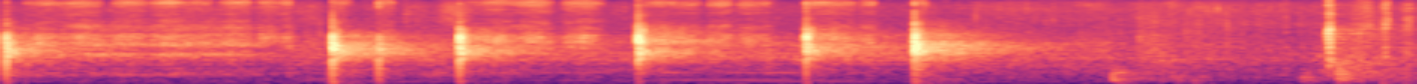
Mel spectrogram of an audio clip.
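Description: Writing on a board during a physics lecture: a faint series of sharp taps and short scratchy strokes, spaced irregularly, with no talk.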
